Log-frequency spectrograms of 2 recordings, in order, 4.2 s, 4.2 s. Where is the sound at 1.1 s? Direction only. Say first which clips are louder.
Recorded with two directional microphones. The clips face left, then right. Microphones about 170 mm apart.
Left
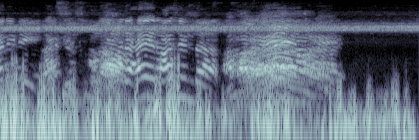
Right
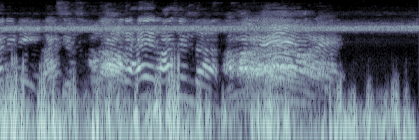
Right 1 dB; 10° right (ahead or behind).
